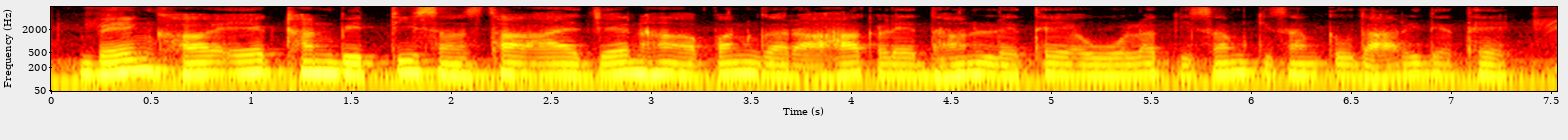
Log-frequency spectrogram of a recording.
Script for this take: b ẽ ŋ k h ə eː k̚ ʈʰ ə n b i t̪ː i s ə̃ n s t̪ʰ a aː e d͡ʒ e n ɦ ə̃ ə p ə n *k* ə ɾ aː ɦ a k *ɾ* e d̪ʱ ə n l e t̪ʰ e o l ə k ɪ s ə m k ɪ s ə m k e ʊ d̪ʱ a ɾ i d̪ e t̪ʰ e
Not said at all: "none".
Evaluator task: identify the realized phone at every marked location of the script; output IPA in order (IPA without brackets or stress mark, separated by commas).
ɡ, l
